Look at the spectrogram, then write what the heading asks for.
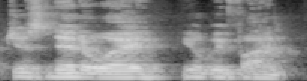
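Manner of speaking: ordinary talk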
